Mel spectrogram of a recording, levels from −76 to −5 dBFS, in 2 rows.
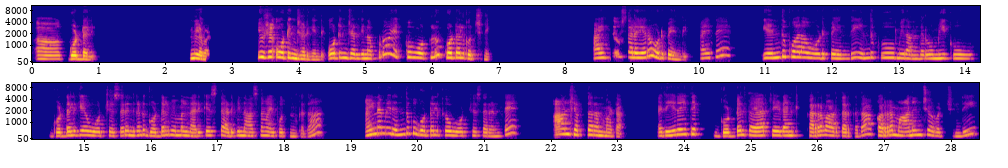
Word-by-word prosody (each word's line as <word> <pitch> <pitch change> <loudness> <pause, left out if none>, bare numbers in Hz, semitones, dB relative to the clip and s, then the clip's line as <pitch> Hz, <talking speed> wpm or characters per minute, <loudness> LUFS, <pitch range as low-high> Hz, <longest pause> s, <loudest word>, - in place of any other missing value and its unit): ఆహ్ 205 0 +2 0.2
గొడ్డలి. 195 -3 +7 1.5
నిలబడ 210 -7 +5 0.7
usual 315 0 +6
voting 280 -5 +6
జరిగింది 175 -3 -4
వోటింగ్ 265 +1 +3
జరిగినప్పుడు 235 - 0 0.2
ఎక్కువ 310 -2 -1
వోట్లు 270 +8 +2
గొడ్డలు‌కొచ్చినాయి. 230 - +3 1.6
అయితే 275 +1 -1
సెలయ్యరు 285 +3 +4
ఓడిపోయింది. 215 -11 -1 0.3
అయితే 270 +7 -5 0.8
ఎందుకు 325 +5 +2
అలా 300 -1 +1 0.2
ఓడిపోయింది, 245 0 -1
ఎందుకు 275 +2 -4 0.2
మీరందరూ 225 -2 -2 0.2
మీకు 235 -1 -3 0.7
గొడ్డలికే 230 +5 0
వోట్ 220 -1 0
చేసారు? 220 +2 -4
ఎందుకంటే 245 +3 -2
గొడ్డలు 215 +4 -2
మిమ్మల్ని 245 -2 0
నరికేస్తే 235 +5 -4
అడవి 205 +3 -3
నాశనం 210 +3 -5
అయిపోతుంది 200 -3 -7
కదా! 185 +9 -9 0.8
అయినా 320 +6 +2
మీరు 335 -3 -2
ఎందుకు 340 +4 -3
గొడ్డలకి 255 0 -1
వోట్ 220 0 -2
చేసారు 215 -3 -6
అంటే 195 +11 -5 0.7
వాళ్ళు 315 0 +3
చెప్తారు 270 -1 0
అన్నమాట. 205 -4 -2 0.7
అది 220 +1 0
ఏదైతే 305 +2 +1 0.4
గొడ్డలు 200 +7 +1
తయారు 235 0 +2
చేయడానికి 235 -1 +1 0.2
కర్ర 220 +3 0
వాడుతారు 225 -5 -3
కదా! 240 +7 -5
ఆ - - -11
కర్ర 230 +3 0
మానించే 265 +4 -1
వచ్చింది. 205 +4 -7
240 Hz, 115 wpm, -20 LUFS, 215-275 Hz, 1.6 s, గొడ్డలి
